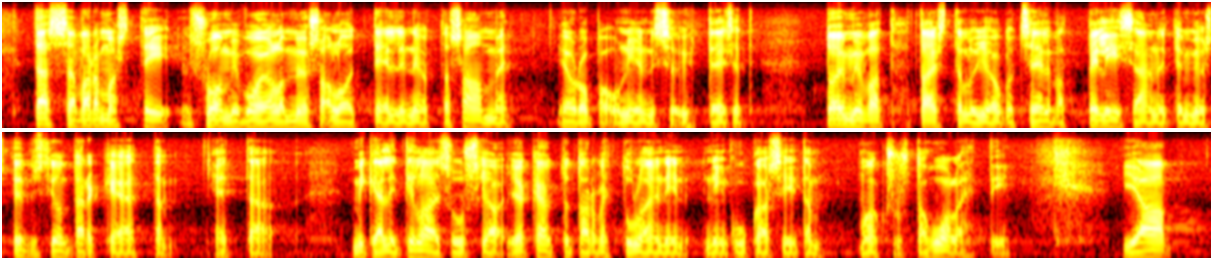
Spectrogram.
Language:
Finnish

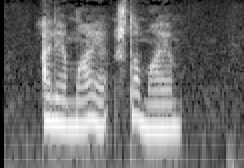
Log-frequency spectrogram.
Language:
Belarusian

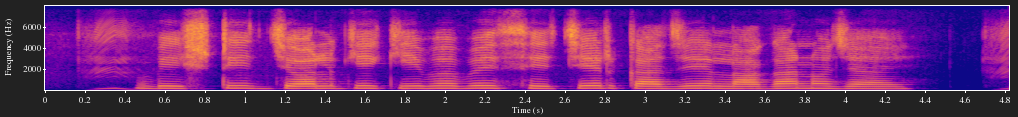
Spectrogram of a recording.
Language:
Bangla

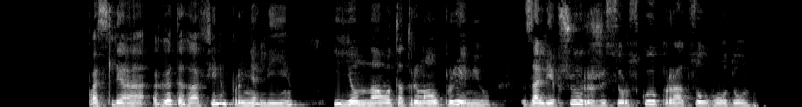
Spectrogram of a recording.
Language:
Belarusian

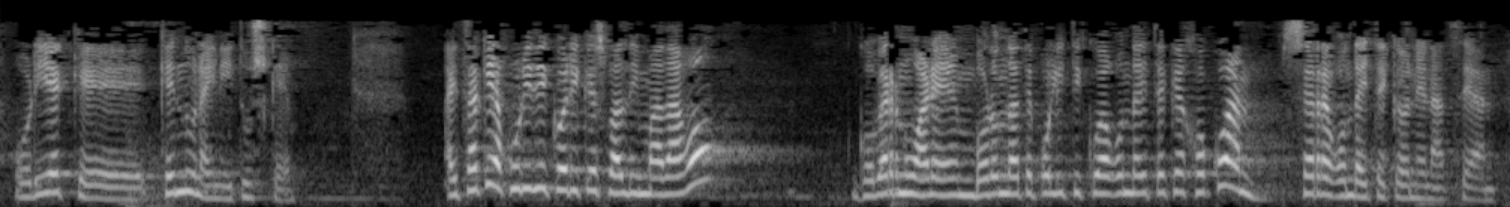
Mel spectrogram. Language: Basque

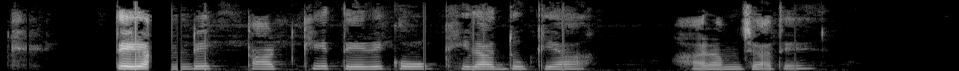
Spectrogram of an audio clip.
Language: Bangla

